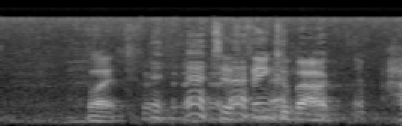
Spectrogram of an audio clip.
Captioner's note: laughter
